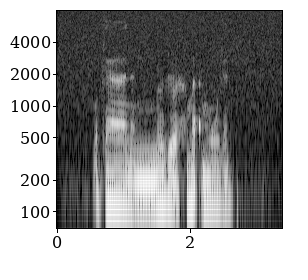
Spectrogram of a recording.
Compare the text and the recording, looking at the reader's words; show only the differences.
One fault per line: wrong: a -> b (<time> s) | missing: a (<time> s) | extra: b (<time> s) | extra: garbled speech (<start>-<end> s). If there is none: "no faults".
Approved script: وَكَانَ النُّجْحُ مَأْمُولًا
no faults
